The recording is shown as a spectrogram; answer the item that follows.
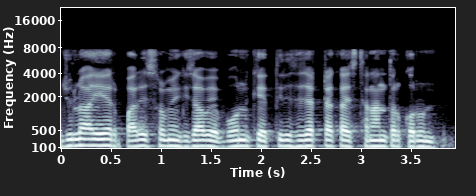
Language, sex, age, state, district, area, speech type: Bengali, male, 30-45, West Bengal, Purulia, urban, read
